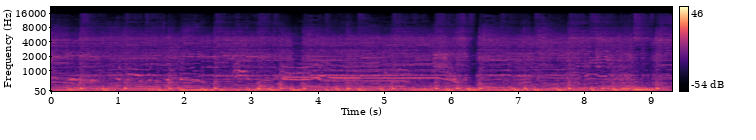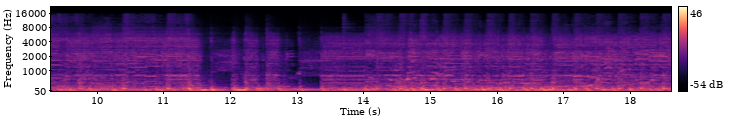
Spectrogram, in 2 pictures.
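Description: A rock band playing live through a club PA: drums, distorted electric guitar and bass with a singer on a handheld microphone, heard from within the crowd. The cymbals and guitar drop out briefly about two-thirds of the way through before the band comes back in.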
